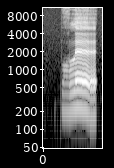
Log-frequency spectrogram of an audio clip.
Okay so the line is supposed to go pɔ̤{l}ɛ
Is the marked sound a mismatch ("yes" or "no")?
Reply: no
